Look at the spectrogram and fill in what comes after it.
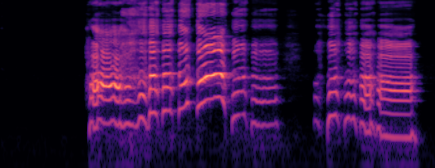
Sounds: Laughter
